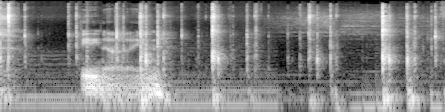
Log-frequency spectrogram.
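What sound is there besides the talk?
typing numbers on a computer keyboard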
